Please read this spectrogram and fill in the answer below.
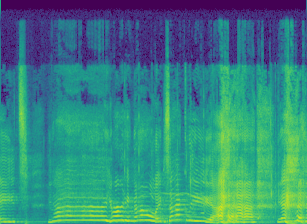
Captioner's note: laughing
